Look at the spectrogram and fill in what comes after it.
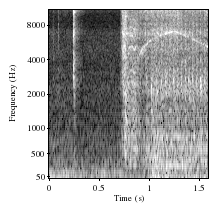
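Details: Mitsubishi Adventure after replacing and cleaning the carbon brush to cure hard starting: a brief starter crank, then the engine catches within a second and settles into a steady idle. Voltage drop during starting is okay; normal start.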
